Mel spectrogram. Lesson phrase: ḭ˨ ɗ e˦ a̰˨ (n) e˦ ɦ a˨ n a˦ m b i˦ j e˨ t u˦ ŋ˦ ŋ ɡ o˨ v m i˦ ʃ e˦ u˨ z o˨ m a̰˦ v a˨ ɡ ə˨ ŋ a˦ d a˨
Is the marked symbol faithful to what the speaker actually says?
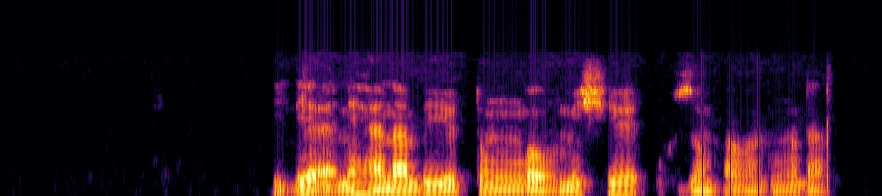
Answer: yes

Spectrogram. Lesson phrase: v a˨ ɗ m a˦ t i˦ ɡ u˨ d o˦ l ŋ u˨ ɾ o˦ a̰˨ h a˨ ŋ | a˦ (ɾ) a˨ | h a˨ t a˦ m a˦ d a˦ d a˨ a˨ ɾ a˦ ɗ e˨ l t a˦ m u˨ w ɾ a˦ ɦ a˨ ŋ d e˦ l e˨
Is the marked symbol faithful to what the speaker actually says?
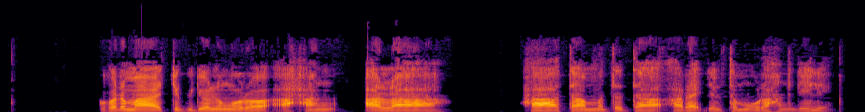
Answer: no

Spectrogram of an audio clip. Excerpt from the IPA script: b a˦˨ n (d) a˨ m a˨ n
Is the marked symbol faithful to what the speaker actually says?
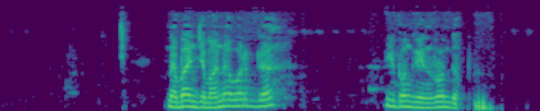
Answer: no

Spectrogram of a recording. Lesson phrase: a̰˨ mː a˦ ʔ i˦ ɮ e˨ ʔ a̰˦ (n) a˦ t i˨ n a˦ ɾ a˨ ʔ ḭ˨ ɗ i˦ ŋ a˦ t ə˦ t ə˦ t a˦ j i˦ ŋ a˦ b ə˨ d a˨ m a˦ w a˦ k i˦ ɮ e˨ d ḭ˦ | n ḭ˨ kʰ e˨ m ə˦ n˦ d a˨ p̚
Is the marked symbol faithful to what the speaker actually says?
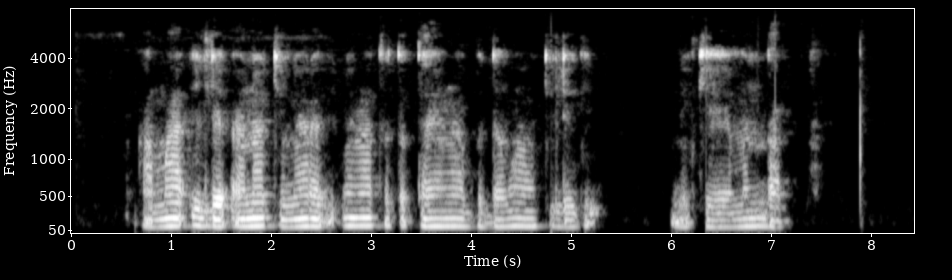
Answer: yes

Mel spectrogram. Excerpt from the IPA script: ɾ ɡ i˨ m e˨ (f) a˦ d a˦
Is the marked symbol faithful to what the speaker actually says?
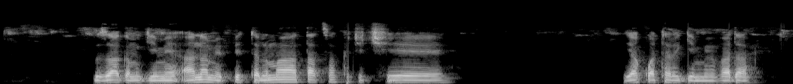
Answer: no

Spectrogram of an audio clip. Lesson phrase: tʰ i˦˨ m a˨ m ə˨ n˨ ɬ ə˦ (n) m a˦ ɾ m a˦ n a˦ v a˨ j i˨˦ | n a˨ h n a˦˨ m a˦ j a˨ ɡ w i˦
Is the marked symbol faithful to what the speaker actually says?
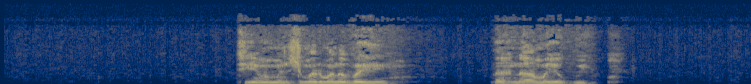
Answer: no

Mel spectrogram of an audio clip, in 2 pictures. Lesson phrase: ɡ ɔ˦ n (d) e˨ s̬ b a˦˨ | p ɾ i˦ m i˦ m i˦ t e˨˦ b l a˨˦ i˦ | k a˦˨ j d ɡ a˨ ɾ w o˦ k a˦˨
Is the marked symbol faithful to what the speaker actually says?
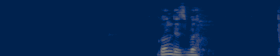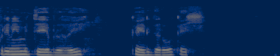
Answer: yes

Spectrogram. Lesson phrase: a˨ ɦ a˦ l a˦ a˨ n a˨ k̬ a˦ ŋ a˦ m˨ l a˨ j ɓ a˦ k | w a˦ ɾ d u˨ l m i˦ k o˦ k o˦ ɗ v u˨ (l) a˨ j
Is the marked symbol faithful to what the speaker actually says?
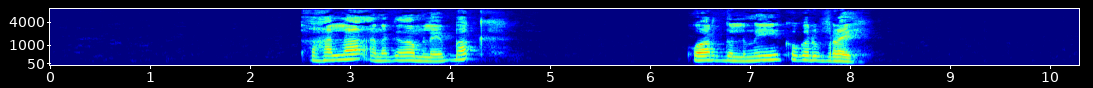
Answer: no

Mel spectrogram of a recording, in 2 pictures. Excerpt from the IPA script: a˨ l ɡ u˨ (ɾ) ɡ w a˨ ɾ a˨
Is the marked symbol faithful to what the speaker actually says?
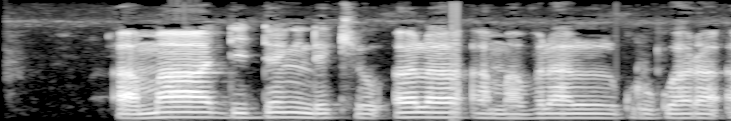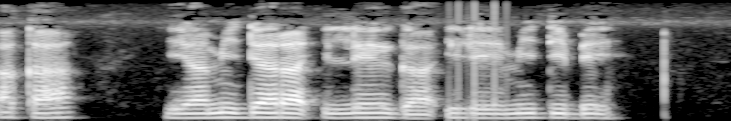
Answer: yes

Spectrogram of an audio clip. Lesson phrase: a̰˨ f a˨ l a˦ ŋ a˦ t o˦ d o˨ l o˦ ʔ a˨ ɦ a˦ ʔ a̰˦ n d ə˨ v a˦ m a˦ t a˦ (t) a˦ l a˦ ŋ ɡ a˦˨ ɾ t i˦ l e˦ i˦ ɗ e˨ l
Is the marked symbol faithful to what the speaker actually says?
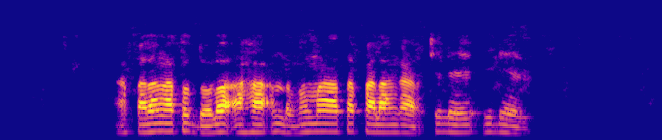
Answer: no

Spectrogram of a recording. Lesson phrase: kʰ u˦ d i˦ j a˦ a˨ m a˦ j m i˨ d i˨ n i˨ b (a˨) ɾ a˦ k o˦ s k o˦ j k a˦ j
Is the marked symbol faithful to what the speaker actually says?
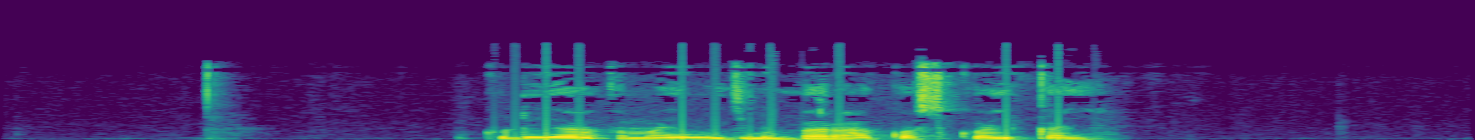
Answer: yes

